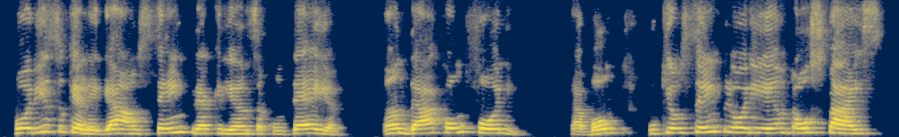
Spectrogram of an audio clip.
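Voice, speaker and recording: A woman speaks at a very slow pace with a high pitch and ordinary pitch variation. Her tone is dark and mellow. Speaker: lecturer on learning disorders. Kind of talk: lecture. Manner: emphatic.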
